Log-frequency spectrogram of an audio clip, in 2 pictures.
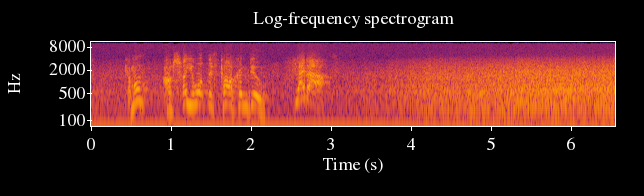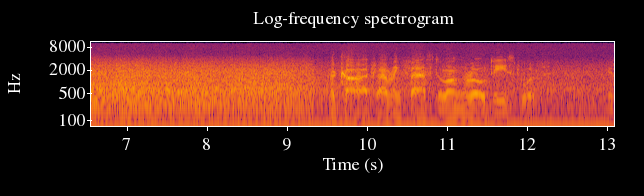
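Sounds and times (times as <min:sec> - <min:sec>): road noise: 0:00.0 - 0:13.0
car engine driven fast: 0:03.1 - 0:13.0.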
